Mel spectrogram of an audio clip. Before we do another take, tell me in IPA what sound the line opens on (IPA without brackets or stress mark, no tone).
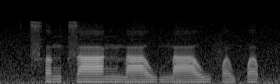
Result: t͡sʰ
